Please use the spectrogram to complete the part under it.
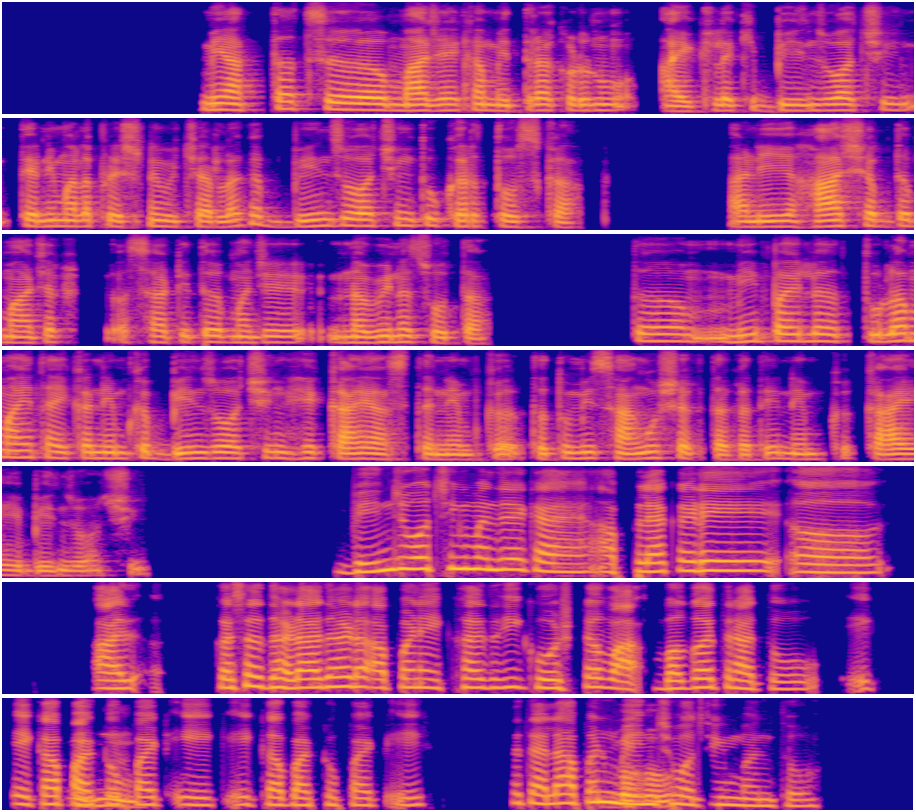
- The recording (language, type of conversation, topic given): Marathi, podcast, तुम्ही सलग अनेक भाग पाहता का, आणि त्यामागचे कारण काय आहे?
- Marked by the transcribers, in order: in English: "बिंज वॉचिंग"; in English: "बिंज वॉचिंग"; in English: "बिंज वॉचिंग"; in English: "बिंज वॉचिंग?"; in English: "बिंज वॉचिंग"; other noise; in English: "बिंज वॉचिंग"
